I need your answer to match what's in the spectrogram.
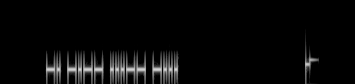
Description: Morse code, heard as a keyed tone, about 44 wpm, 700 Hz. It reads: NY3B
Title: Call Signs - 45wpm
